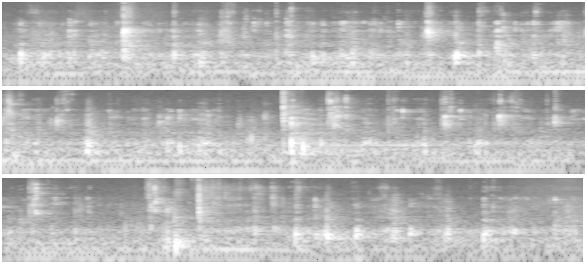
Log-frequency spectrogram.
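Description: A person chewing a fried salmon croquette with the mouth closed: a run of soft, wet mouth clicks, with a few louder ones.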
